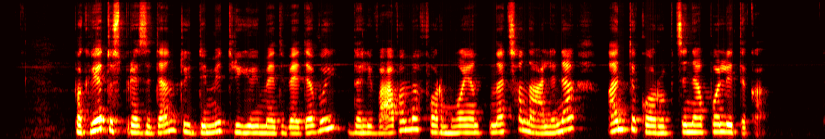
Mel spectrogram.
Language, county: Lithuanian, Alytus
